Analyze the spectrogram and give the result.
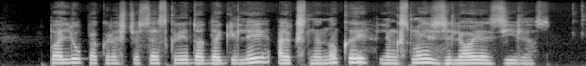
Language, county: Lithuanian, Klaipėda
